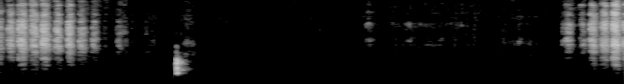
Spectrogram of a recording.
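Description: A felt-tip marker held by a hand with long red nails is rubbed across a thin paper coloring sheet lying flat on a light pad in repeated short scribbling strokes. Rapid, bright, scratchy rubbing pulses open the clip, followed by a single sharp click. A near-silent pause with a few faint ticks follows before the high, papery scribbling resumes at the end.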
